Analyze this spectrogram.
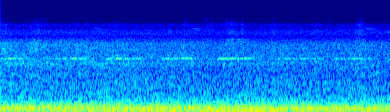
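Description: A steady low outdoor rumble, with a faint short high chirp repeating about once a second.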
